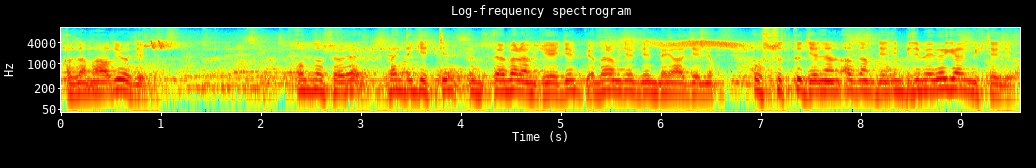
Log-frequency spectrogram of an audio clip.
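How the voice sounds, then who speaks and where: Man, gravelly voice, chatty storyteller, crowd chatter around. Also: fairly high pitch, steady tone, fairly quick. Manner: anecdotal, repeats "he said" often. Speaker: bird keeper. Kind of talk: storytelling in interview.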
